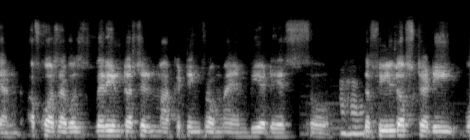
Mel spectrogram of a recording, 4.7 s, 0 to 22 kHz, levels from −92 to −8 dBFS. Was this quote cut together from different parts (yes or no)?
no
